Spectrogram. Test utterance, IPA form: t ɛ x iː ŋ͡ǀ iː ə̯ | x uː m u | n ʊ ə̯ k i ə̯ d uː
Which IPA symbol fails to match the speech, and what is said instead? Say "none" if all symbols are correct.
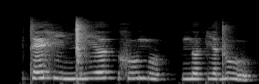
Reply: none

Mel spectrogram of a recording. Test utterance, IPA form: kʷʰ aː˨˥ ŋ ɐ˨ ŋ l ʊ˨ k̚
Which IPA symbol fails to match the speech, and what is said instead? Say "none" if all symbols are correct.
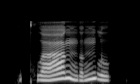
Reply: ɐ˨ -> ɐ˨˥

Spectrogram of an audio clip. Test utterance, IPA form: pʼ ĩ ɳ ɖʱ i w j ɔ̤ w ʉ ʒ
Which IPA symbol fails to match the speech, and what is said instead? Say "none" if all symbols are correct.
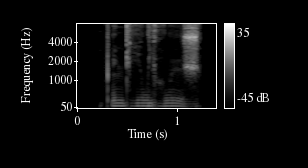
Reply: none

